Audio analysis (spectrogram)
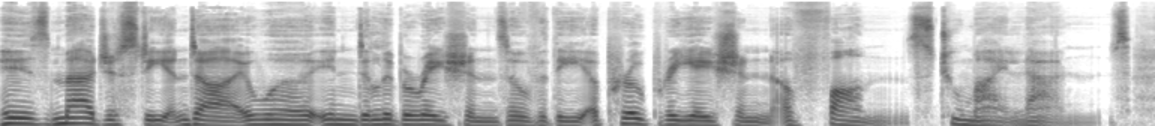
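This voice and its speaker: A woman puts on a character voice, speaking fairly slowly at a very deep, low pitch. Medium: read story. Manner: formal, haughty.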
